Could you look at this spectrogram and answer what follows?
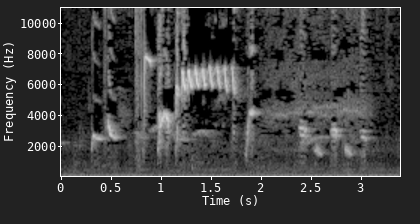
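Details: Orange-headed thrush (anis merah) song in the teler style: quick varied whistles and a fast, even, high-pitched trill lasting about half a second, then softer slurred notes that fall in pitch.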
